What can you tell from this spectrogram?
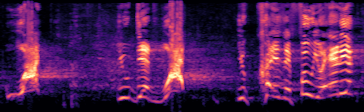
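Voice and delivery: shrieking high, very loud disbelief; wife's outraged yell. Retold or imitated. Wife scolding her husband for the stretch-mark remark, loud and high. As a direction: blast him like a furious wife. Wife yells at him, retold.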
